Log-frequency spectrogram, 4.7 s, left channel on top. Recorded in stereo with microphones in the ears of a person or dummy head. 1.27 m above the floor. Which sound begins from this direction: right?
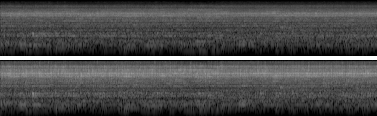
Running water, at 0.0 s.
